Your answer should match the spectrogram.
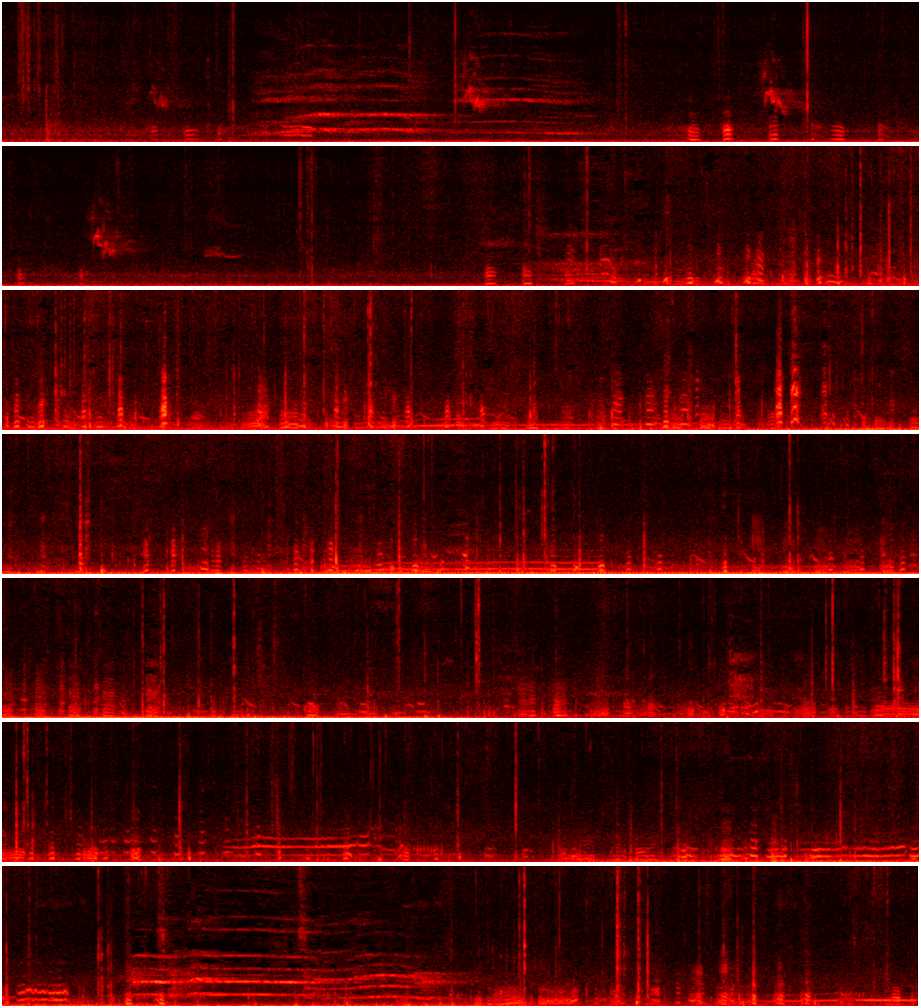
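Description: A flock of backyard chickens clucking and calling around a feed dish, with many sharp taps of beaks pecking. A longer, louder chicken call comes near the end.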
